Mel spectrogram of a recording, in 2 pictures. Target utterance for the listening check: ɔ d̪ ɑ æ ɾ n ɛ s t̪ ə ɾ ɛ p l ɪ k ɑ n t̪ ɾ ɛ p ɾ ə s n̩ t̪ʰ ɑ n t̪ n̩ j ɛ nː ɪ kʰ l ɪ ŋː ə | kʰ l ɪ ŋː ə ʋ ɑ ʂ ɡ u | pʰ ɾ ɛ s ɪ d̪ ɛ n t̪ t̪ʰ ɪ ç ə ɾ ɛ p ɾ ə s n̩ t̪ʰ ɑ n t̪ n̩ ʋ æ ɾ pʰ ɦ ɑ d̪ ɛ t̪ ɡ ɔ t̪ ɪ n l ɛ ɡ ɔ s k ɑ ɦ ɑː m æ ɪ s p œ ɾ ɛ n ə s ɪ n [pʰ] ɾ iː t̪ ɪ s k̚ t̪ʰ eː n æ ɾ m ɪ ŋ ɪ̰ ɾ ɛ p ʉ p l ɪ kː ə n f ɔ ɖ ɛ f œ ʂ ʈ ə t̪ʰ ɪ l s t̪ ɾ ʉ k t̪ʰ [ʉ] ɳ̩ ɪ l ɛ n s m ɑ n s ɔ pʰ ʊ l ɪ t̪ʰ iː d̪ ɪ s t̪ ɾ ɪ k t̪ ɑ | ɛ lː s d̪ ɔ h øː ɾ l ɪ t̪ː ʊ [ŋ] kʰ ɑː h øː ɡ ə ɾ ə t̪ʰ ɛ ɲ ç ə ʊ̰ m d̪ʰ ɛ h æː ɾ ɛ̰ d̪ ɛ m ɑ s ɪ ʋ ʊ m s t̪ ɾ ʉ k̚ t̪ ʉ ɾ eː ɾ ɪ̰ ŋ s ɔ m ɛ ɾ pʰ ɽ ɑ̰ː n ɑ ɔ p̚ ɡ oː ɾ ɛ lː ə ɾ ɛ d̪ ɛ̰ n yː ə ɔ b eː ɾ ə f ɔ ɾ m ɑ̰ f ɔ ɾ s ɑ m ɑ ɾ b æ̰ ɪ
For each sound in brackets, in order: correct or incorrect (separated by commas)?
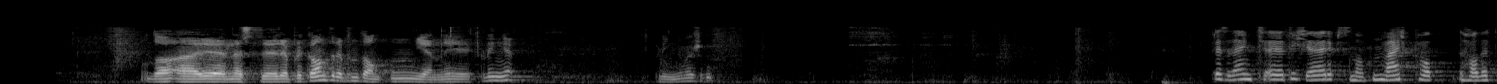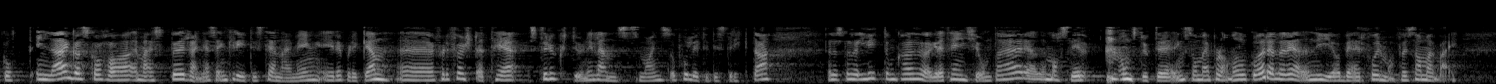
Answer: incorrect, incorrect, incorrect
